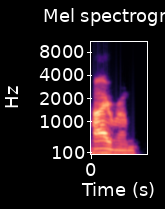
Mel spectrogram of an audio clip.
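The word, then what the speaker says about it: ihram: white cloth is called the ichram or phonetically hiram so you become hiram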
